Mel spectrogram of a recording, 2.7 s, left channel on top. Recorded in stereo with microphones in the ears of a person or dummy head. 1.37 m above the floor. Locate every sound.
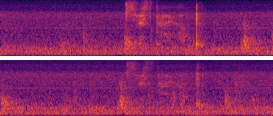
1.2 s whispering: 55° left (ahead or behind), 1.6 m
